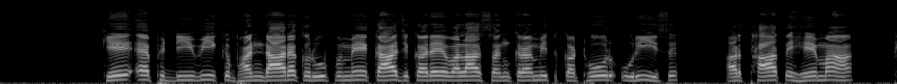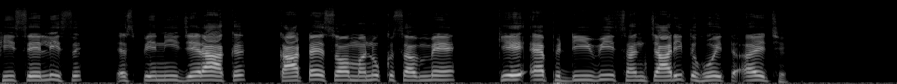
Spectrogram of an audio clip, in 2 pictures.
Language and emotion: Maithili, neutral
